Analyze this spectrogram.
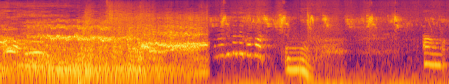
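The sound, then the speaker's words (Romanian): A car brakes hard as the driver lets off the gas, tires screeching loudly for about three seconds before cutting off abruptly, followed by people talking in the quieter aftermath. “Așa, noi închideți gazele și frânați!”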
